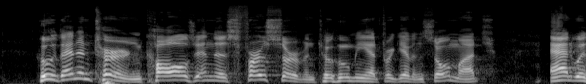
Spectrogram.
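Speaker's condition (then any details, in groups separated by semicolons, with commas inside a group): No condition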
